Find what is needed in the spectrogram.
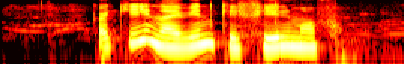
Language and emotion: Russian, neutral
